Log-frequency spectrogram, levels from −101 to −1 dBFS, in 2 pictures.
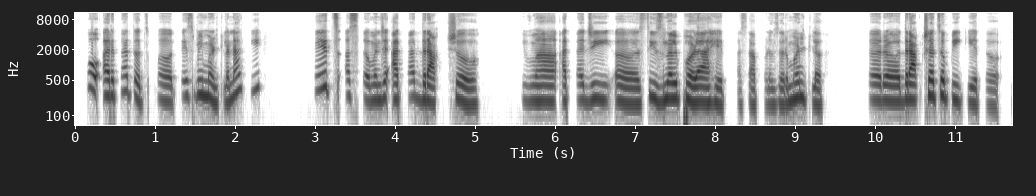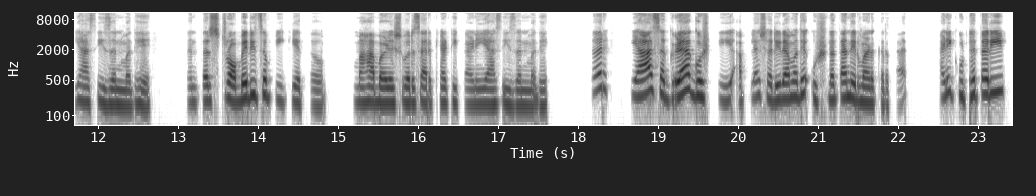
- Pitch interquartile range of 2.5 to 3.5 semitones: No, average, 4.8 semitones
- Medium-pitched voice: No, high, 200 Hz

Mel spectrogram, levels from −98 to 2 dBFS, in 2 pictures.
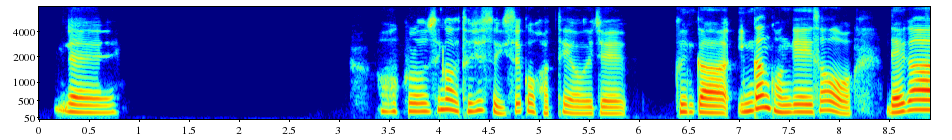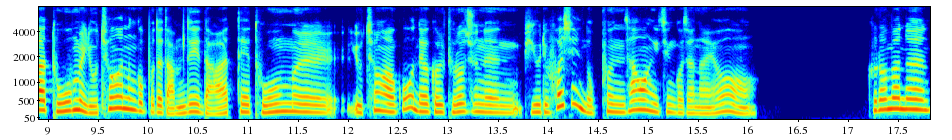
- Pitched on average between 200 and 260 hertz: Yes, high, 205 Hz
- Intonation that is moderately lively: Yes, average, 4.6 semitones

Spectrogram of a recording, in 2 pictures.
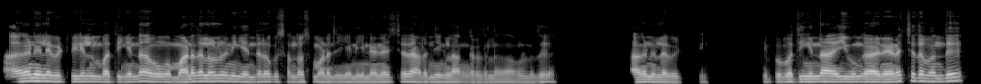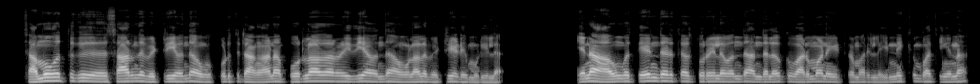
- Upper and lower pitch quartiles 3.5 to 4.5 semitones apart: No, average, 3.1 semitones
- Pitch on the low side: Yes, low, 125 Hz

